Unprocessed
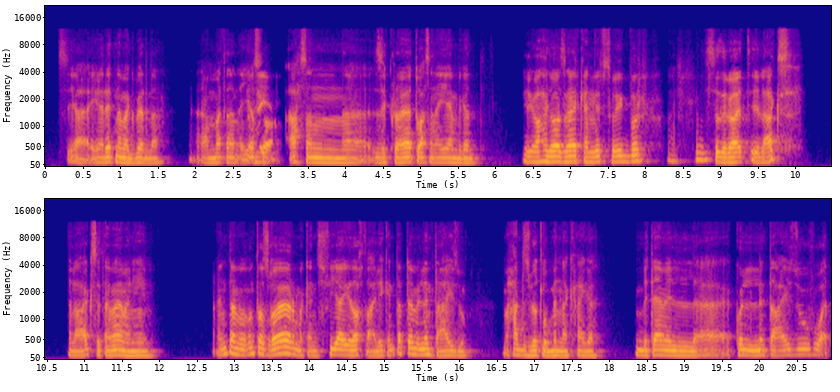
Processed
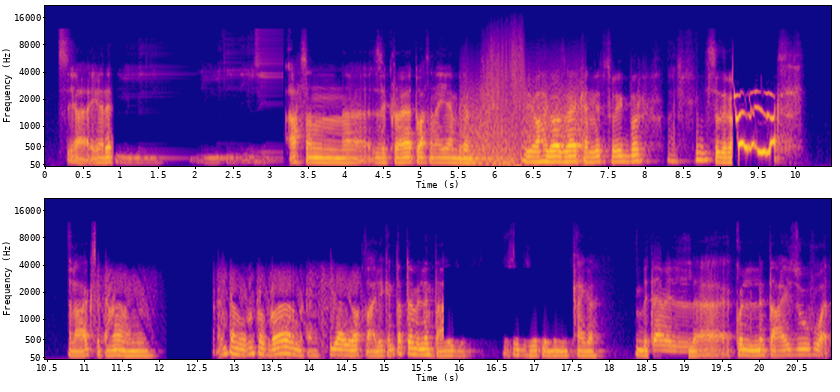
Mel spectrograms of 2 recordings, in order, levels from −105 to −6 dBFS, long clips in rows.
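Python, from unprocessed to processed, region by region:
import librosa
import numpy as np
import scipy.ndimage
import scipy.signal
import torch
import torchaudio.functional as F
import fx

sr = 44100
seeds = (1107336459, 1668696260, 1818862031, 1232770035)

y = fx.chain(x, sr, fx.ellip_bandstop(low_hz=220.0, high_hz=3500.0, order=3, stop_db=60),
    fx.comb_fb(f0_hz=71.0, decay_s=1.9, harmonics='all', damping=0.0, mix_pct=90), at=(0.89, 3.17))
y = fx.chain(y, sr, fx.zero_step(step_db=-28.0),
    fx.high_shelf(hz=6000.0, db=-6.0), at=(5.52, 7.21))
y = fx.chain(y, sr, fx.sine_speech(),
    fx.dispersion(late='lows', ms=96.0, hz=1400.0),
    fx.env_flatten(amount_pct=70), at=(9.15, 9.72))
y = fx.chain(y, sr, fx.cvsd(bps=16000),
    fx.peak_eq(hz=2500.0, db=-2.5, octaves=0.29),
    fx.env_flanger(rest_ms=7.3, full_db=-22.5), at=(11.14, 14.7))
y = fx.chain(y, sr, fx.env_lowpass_down(base_hz=470.0, full_db=-24.0),
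    fx.level_steps(step_db=10),
    fx.brickwall_bandstop(low_hz=480.0, high_hz=3800.0), at=(15.78, 17.52))
y = fx.chain(y, sr, fx.highpass(hz=340.0, slope=24),
    fx.high_shelf(hz=3300.0, db=-7.5),
    fx.clip_hard(threshold_db=-23.0), at=(18.51, 19.06))
y = fx.env_lowpass_down(y, sr, base_hz=1500.0, full_db=-26.0)
y = fx.low_shelf(y, sr, hz=100.0, db=-6.0)
y = y * librosa.db_to_amplitude(4.0)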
